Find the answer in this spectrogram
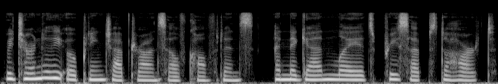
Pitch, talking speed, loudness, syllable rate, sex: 215 Hz, 180 wpm, -16 LUFS, 5.4 syllables/s, female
